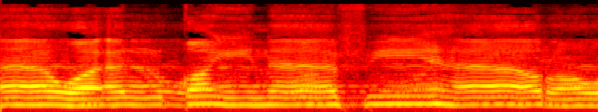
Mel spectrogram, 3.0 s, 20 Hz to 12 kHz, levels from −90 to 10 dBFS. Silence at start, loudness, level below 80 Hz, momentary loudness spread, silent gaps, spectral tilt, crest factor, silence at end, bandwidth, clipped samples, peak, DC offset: 0 s; -20 LUFS; -64 dBFS; 6 LU; none; -5.5 dB/octave; 16 dB; 0 s; 11 kHz; under 0.1%; -4 dBFS; under 0.1%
